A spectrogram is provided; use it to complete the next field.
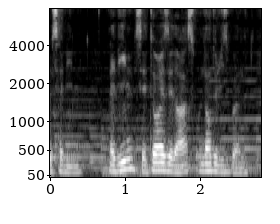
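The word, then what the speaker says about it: Torres Vedras: La ville c'est Torzed Dras au nord de Lisbonne. En portugais ça se prononce Torche Vedch.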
